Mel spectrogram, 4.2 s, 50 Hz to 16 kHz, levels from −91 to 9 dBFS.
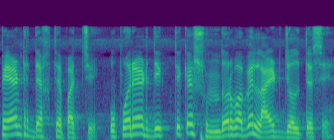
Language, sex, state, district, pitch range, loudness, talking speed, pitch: Bengali, male, Assam, Hailakandi, 140-195 Hz, -16 LUFS, 145 wpm, 180 Hz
